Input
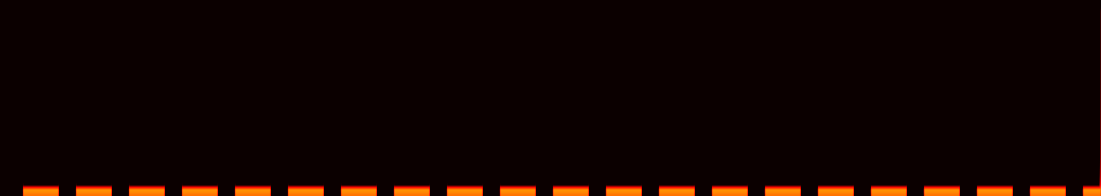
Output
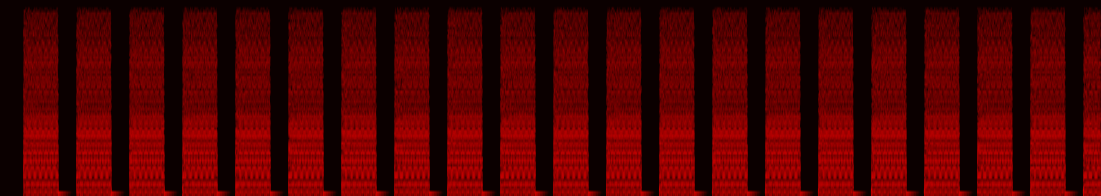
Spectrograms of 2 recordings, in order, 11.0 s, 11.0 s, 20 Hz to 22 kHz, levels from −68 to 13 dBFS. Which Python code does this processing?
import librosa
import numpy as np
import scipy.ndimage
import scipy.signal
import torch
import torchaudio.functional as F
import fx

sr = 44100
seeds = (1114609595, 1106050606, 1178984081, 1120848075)

y = fx.hum_notches(x, sr, base_hz=60, count=9)
y = (np.mod(10.0 ** (29.5 / 20.0) * y + 1.0, 2.0) - 1.0) / 10.0 ** (29.5 / 20.0)
y = fx.cheby_harmonics(y, sr, harmonics=(3,), levels_db=(-22,), full_scale_db=-29.5)
y = y * librosa.db_to_amplitude(-4.5)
